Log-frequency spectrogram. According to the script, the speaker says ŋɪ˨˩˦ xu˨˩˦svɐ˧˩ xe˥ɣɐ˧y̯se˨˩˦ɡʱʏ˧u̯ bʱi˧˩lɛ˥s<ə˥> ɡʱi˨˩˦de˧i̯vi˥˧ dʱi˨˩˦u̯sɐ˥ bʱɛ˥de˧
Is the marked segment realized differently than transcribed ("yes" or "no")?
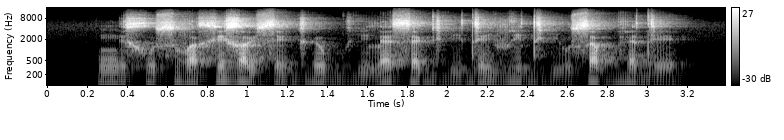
yes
